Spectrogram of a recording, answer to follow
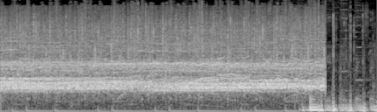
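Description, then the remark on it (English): A crowd applauds and cheers in a dense, steady wash of clapping and voices for about five seconds, then the sound cuts off abruptly, leaving a few low thumps. “You all should clap.”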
